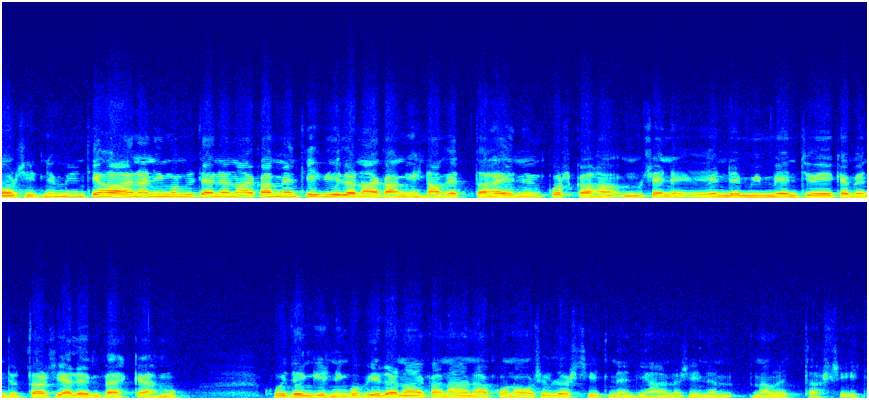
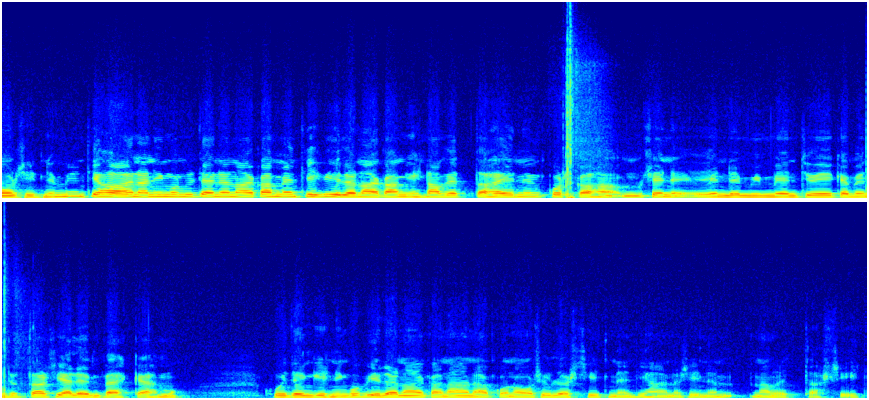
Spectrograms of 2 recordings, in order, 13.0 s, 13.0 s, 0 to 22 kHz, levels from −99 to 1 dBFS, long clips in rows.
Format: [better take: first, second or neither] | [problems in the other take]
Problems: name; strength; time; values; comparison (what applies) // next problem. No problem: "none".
first | background sound (Fireworks); 19 dB below the speech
